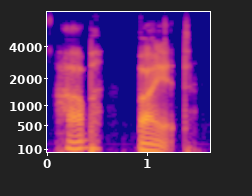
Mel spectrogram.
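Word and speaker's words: הַבַּיִת: You have habayit, habbayit. You have two B's. Remember, the dagesh forte produces two B's and a hard sound.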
